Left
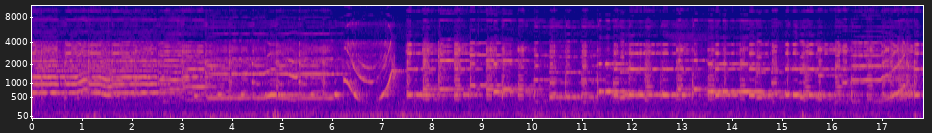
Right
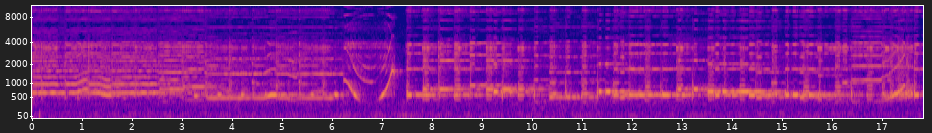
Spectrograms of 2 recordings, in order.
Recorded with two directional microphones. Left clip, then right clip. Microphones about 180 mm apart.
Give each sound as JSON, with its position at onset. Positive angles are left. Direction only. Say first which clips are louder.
{"t": 0.0, "sound": "music", "louder": "right 2 dB", "side_deg": -25}
{"t": 4.6, "sound": "music", "louder": "right 8 dB", "side_deg": -25}
{"t": 7.0, "sound": "music", "louder": "right 7 dB", "side_deg": -35}
{"t": 11.4, "sound": "music", "louder": "right 5 dB", "side_deg": -25}
{"t": 17.0, "sound": "music", "louder": "right 12 dB", "side_deg": -30}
